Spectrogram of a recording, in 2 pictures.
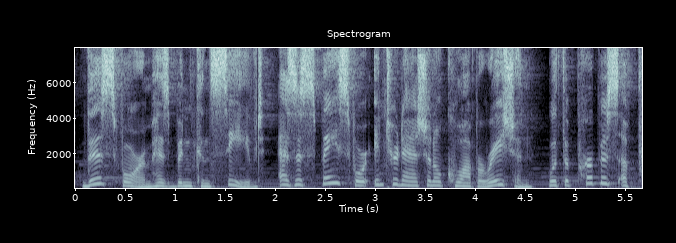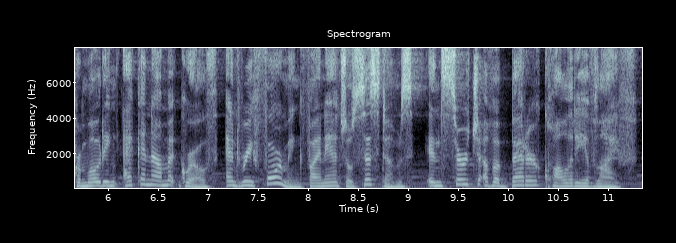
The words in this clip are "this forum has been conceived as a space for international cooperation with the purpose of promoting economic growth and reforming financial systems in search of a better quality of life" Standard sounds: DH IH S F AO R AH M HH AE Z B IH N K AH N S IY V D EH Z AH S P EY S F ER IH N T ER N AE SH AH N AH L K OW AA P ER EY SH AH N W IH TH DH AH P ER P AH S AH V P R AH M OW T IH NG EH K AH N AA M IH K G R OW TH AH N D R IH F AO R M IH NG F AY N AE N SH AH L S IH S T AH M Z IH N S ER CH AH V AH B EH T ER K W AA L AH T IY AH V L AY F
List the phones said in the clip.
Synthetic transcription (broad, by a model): DH IH S F AO R AH M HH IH Z B IH N K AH N S IY V D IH Z AH S P EY S F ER IH N T ER N AE SH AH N L K OW AA P ER EY SH AH N W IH DH AH P ER P AH S AH V P R AH M OW T IH NG EH K AH N AA M IH K G R OW TH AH N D R IH F AO R M IH NG F AY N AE N SH L S IH S T AH M Z IH N S ER CH AH V AH B EH T ER K W AA L AH T IY AH V L AY F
